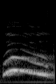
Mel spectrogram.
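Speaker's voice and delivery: high, loud whoop of effort; loud woo. Real, not acted. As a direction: let out a big whoop. Exertion cry after the set.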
